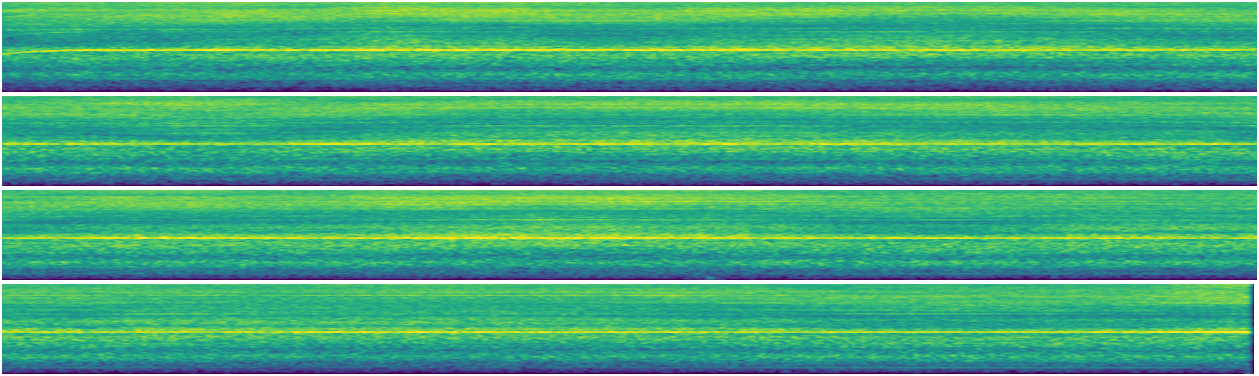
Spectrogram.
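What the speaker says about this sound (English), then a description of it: "then I'm gonna take my blow dryer and put it on high heat" A blow dryer set to high heat blasts steadily and loudly up close while drying wet milk paint, an unbroken whooshing roar with a faint whine riding on top.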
